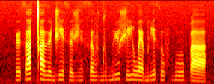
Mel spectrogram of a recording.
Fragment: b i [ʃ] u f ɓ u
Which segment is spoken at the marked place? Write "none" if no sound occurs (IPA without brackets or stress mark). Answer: θ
